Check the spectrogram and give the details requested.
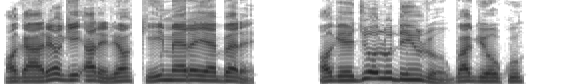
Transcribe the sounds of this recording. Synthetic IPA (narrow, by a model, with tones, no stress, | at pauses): ɔ˨ɡa˨a˨ɾjɔ˦ɡɪ˦ʔa˦ɾɪ˨ɾjɔ˦kɪ˨i˦me˦ɾe˦ɣe˦be˦ɾḛ˨ | ɔ˦˨ɡe˨e˨d͡ʒu˦o˦lu˦dɪ˨n̩˦ɾo̰˨ɡʷa˦ɡɪ˦o˦kʷu˦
